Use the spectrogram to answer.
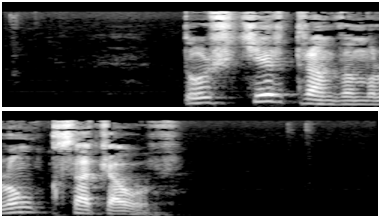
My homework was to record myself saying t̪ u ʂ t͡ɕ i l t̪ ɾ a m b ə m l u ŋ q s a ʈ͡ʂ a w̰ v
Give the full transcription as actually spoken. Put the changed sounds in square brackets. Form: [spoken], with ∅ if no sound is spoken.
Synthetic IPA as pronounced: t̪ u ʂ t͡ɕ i [ɾ] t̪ ɾ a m [v] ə m l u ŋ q s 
